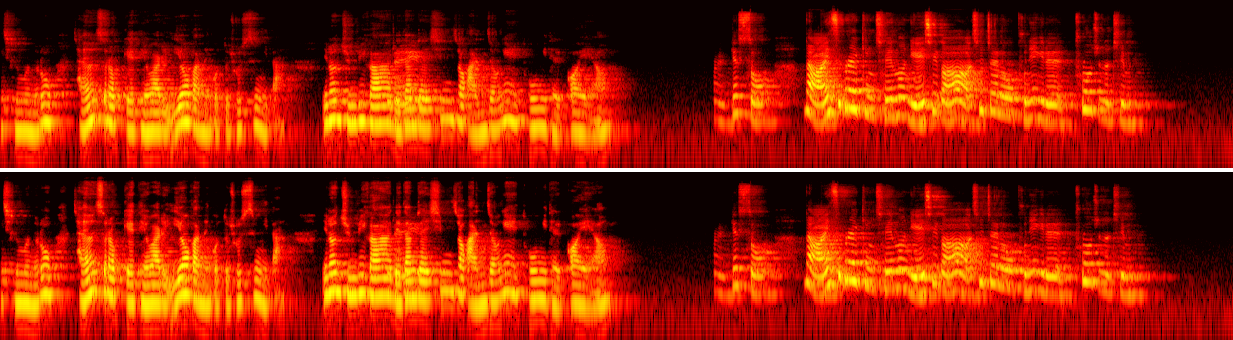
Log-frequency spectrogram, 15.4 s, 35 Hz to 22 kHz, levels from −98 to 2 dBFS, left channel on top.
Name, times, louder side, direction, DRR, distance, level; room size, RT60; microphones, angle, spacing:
voice 1, 0.0-3.5 4.0-7.6, right 2 dB, 70° right, 10 dB, 1.8 m, -29 dB
voice 2, 4.8-5.3 8.9-14.1, left 1 dB, 20° left, 7 dB, 3.8 m, -31 dB
27.0 x 26.5 x 4.3 m, 0.71 s
head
